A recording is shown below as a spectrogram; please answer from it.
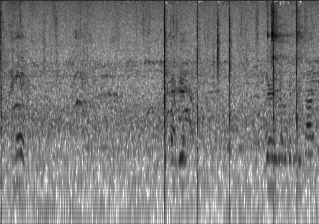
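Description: A basketball bouncing on a hard outdoor court: a handful of sharp single bounces, three of them about two-thirds of a second apart in the second half, with faint voices in the background.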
